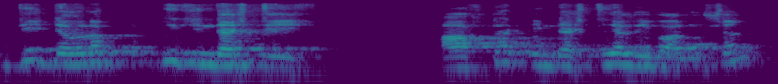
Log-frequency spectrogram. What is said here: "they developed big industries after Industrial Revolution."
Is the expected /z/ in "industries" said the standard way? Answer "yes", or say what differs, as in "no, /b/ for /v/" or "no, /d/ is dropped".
no, /z/ is dropped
